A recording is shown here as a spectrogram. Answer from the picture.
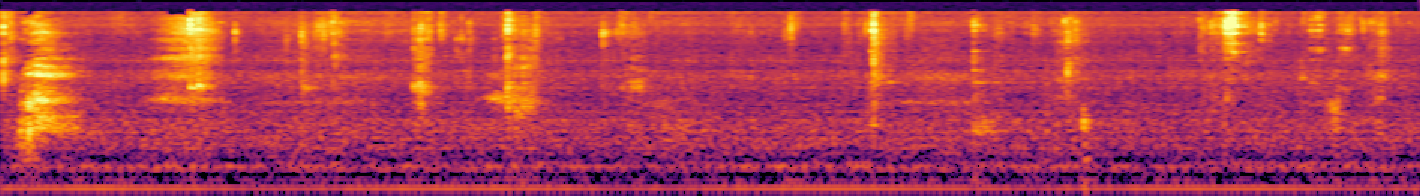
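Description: Close-miked chewing and soft wet mouth sounds of someone eating chili cheese fries, with a few light clicks of a fork on the plate. It is faint throughout over a steady low hum, and the loudest moment is right at the start.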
